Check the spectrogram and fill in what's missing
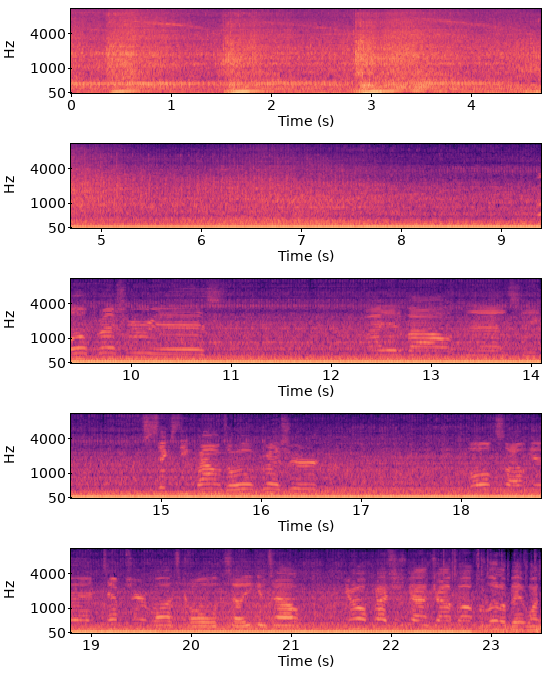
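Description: A Cummins diesel truck engine sits at a loud, heavy idle after a couple of quick revs at the start, with a steady deep rumble and rattling clatter continuing throughout.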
